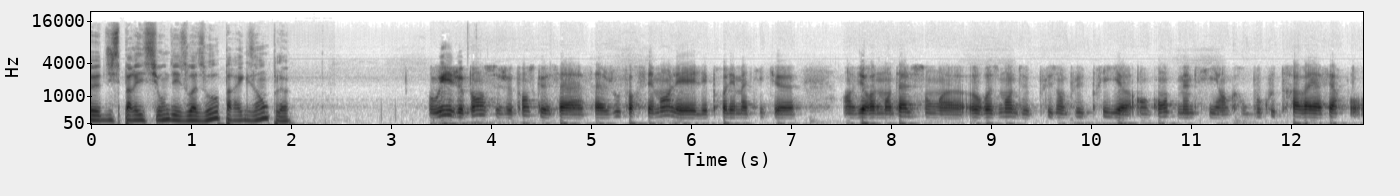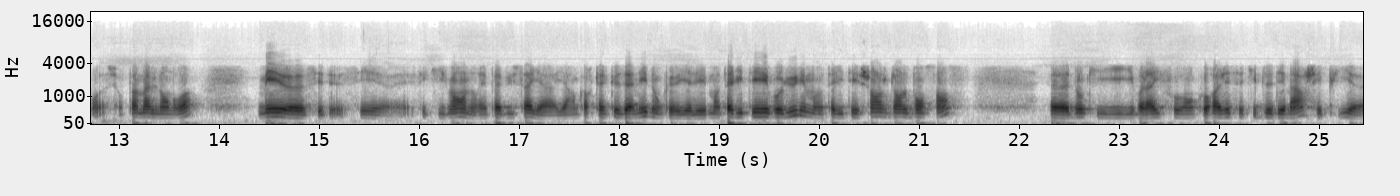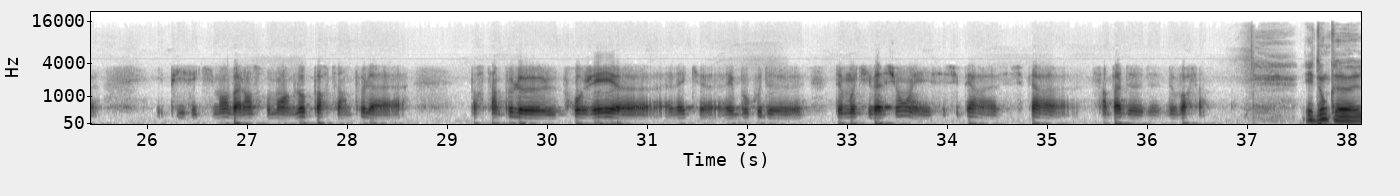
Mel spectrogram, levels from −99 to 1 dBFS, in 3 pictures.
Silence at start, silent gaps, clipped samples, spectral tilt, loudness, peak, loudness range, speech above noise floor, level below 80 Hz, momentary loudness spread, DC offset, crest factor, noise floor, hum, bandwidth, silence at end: 0 s; none; under 0.1%; -5 dB/octave; -23 LUFS; -2 dBFS; 4 LU; 38 dB; -50 dBFS; 15 LU; under 0.1%; 22 dB; -61 dBFS; none; 15.5 kHz; 0 s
